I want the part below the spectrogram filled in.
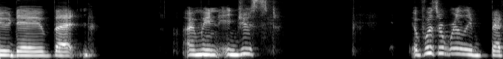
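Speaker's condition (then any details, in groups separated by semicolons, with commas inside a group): Friedreich's ataxia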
